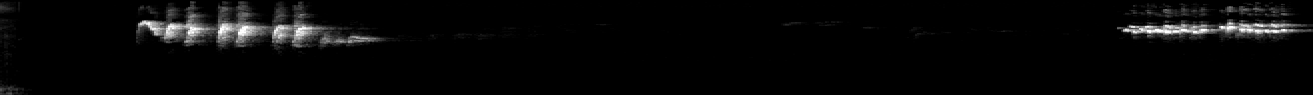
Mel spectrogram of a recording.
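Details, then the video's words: European robin singing a very rich, sweet song: high, wavering phrases delivered in quick warbling bursts, separated by pauses of several seconds. "So, the robin's song is very very rich, quite sweet song."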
